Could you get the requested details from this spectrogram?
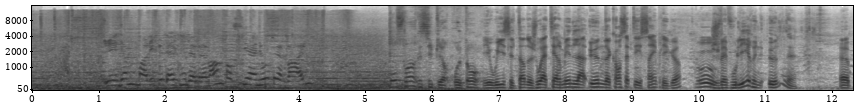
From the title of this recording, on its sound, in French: enregistré au Dolma Rooftop à Moncton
